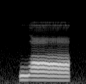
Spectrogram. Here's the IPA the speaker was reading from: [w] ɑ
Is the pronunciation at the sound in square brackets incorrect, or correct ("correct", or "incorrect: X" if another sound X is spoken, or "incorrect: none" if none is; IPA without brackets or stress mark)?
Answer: correct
